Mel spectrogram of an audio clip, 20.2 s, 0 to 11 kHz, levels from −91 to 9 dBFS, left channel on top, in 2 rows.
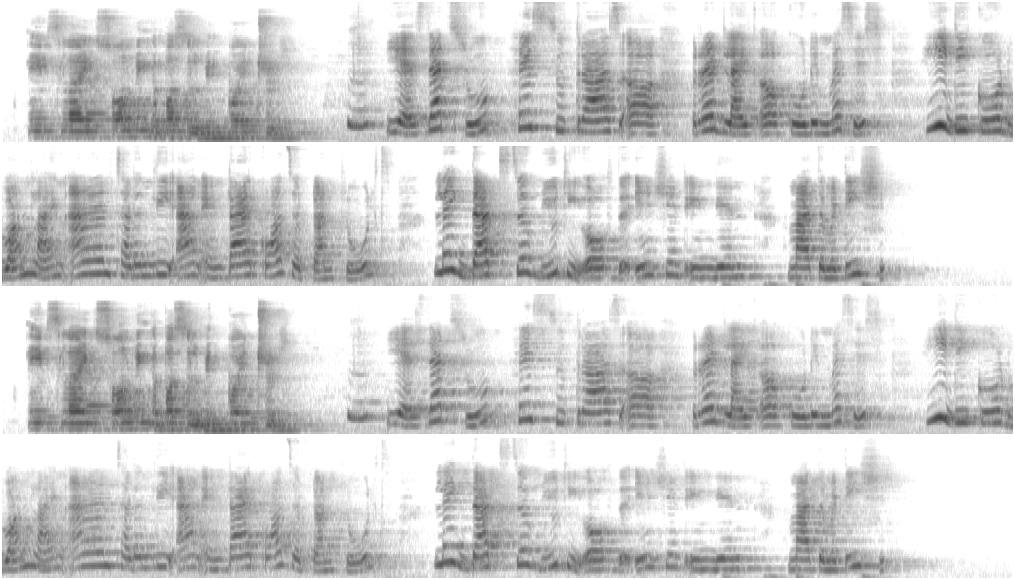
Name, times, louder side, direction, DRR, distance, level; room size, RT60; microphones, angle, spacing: voice 1, 0.3-2.9, right 1 dB, 80° right, 1.9 m, -32 dB
voice 2, 3.5-8.8 9.2-13.9 14.4-17.6 18.0-18.9, left 5 dB, 45° left, 0.6 m, -33 dB
26.0 x 13.5 x 8.9 m
head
